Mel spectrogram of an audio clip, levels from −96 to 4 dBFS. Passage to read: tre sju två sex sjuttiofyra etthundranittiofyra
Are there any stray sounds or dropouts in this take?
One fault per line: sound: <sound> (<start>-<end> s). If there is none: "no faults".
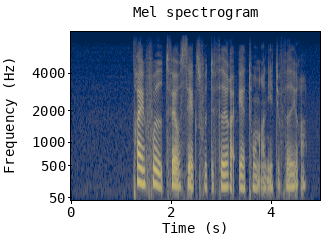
no faults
